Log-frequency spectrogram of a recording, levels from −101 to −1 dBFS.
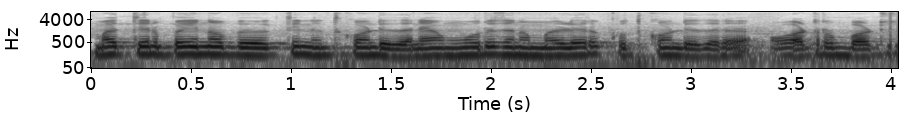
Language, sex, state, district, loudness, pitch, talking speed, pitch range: Kannada, male, Karnataka, Koppal, -14 LUFS, 160 Hz, 150 wpm, 150-170 Hz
